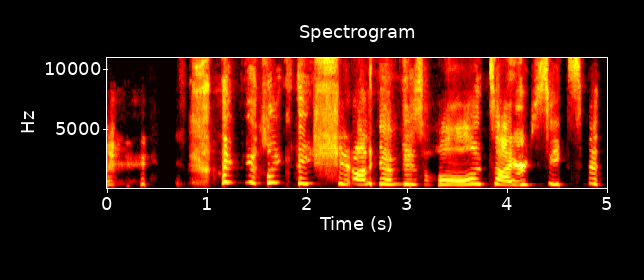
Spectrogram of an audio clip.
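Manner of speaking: high, loud, slow mock crying; hammed-up crying complaint about Steve's treatment; mock wail. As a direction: wail it like fake sobbing through laughs. Mock-cries over Steve.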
